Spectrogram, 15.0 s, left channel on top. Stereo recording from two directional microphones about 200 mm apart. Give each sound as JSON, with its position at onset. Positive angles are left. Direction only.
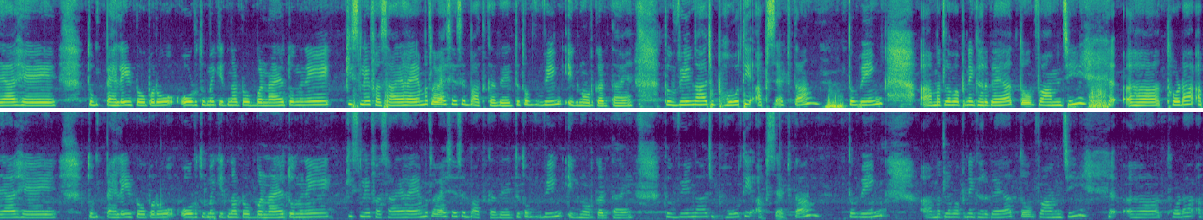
{"t": 0.0, "sound": "speech", "side_deg": 40}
